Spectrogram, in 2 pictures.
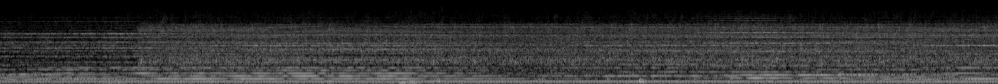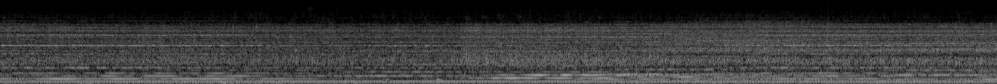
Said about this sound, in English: The water sounds are from a creek in my neighborhood after a winter snowfall.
